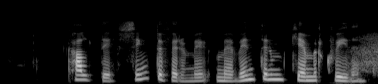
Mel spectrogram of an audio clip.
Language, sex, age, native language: Icelandic, female, 30-39, Icelandic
